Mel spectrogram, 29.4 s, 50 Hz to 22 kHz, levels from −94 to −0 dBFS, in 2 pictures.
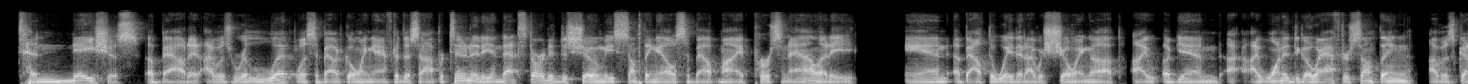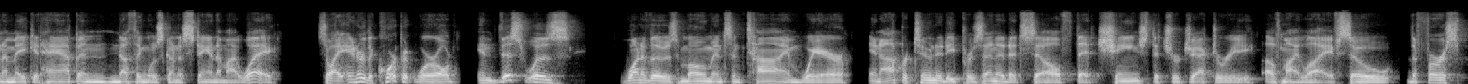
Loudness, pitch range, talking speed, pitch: -20 LUFS, 80-100 Hz, 170 wpm, 90 Hz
